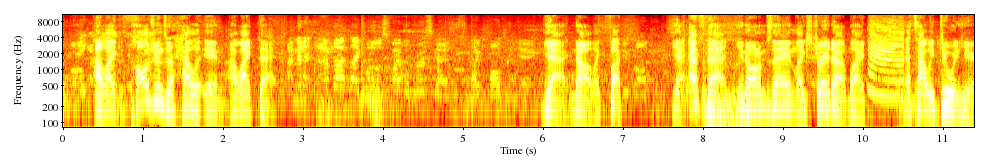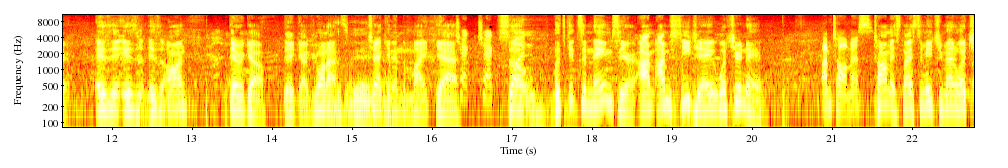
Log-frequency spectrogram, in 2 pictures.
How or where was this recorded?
busy venue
